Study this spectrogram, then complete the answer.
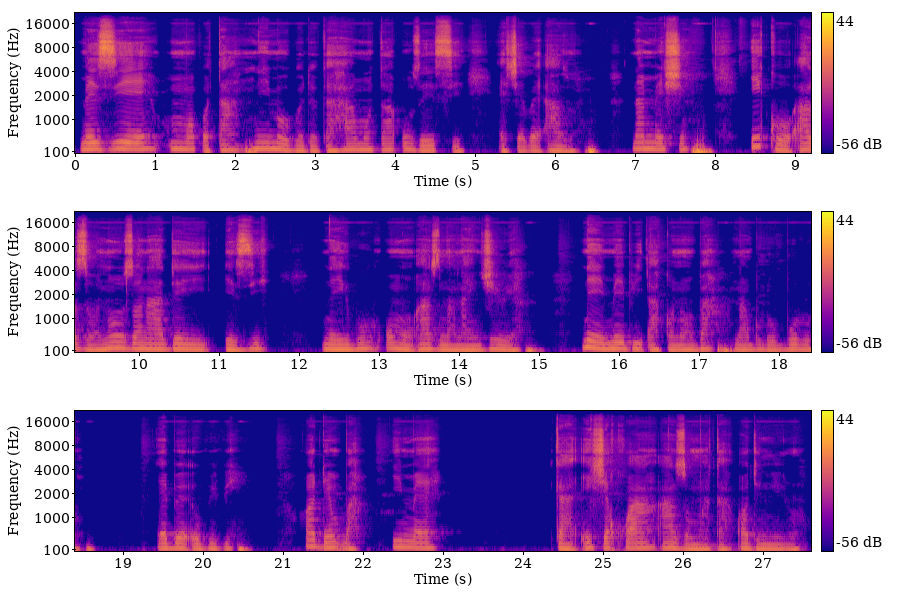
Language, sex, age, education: Igbo, female, 30-45, tertiary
